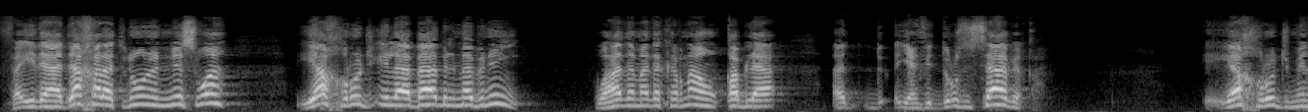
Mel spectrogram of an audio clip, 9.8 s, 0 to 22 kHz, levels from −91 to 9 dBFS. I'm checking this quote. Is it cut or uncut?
uncut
